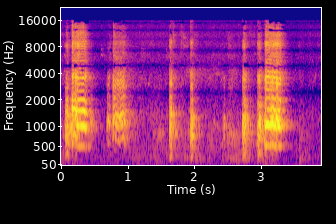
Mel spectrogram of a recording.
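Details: Hen singing with spaced, harsh clucks and cackles, each note short and broad, ending on a louder, longer cackle.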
